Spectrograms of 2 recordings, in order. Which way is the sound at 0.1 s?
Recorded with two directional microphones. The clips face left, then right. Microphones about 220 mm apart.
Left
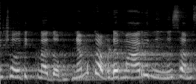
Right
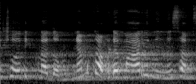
15° left (ahead or behind).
